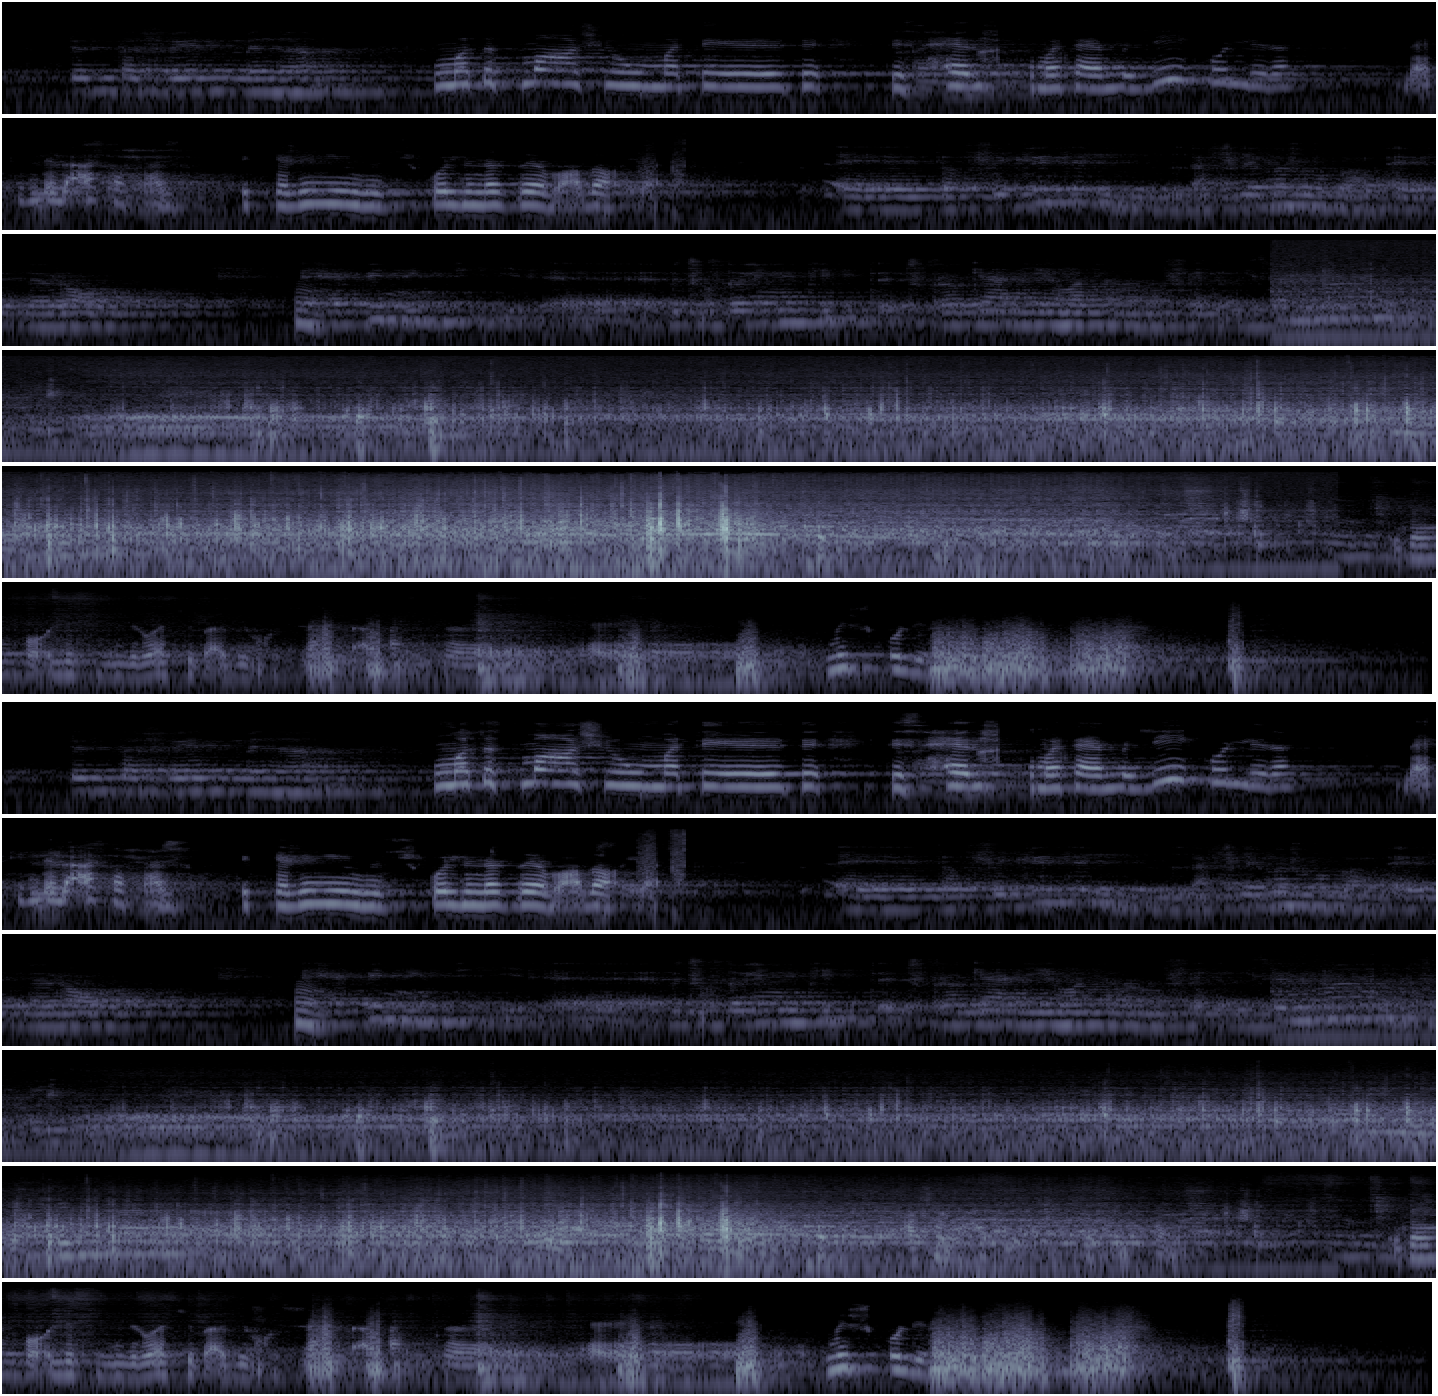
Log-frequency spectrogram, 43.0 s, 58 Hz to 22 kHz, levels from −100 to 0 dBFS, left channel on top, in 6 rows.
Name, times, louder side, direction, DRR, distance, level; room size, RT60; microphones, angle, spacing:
voice 1, 0.3-2.0 4.5-4.9 7.5-8.0 8.6-8.8 11.3-14.9 15.4-21.8 33.3-33.5 35.3-35.5, equal, 40° left, -4 dB, 5.2 m, -66 dB
voice 2, 2.2-6.5 7.0-8.1 8.5-10.6 15.8-15.9 28.1-30.9 31.3-32.7 33.2-33.8 34.1-34.7 35.7-38.4 38.8-41.6 42.0-42.1, right 4 dB, 55° right, 16 dB, 0.4 m, -54 dB
sound 1, 20.7-21.3 21.7-35.3, left 5 dB, 75° left, 0.5 m, -46 dB
sound 2, 30.4-30.6 32.0-33.0 33.4-34.2 34.5-34.7 35.0-39.4, right 1 dB, 25° right, 2.6 m, -66 dB
24.5 x 18.5 x 5.6 m, 2.3 s
head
